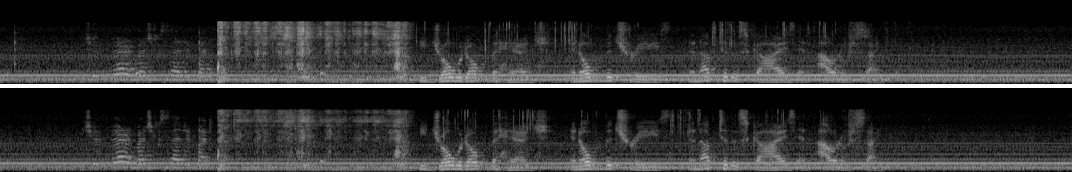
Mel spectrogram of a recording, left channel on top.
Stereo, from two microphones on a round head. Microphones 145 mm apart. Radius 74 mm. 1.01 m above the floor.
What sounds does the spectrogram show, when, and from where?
0.8 s a woman speaking: 40° right (ahead or behind), 3 m
2.2 s writing: 60° left (ahead or behind), 3.5 m
4.2 s a man speaking: 25° right (ahead or behind), 0.7 m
